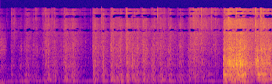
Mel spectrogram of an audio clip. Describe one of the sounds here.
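Scissors snip through a plastic bag.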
